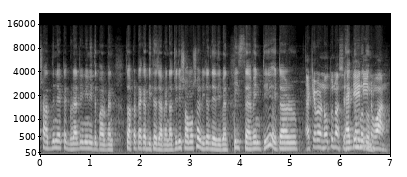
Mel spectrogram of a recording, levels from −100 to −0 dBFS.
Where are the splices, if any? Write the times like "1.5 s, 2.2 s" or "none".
4.0 s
